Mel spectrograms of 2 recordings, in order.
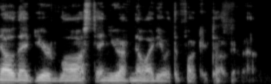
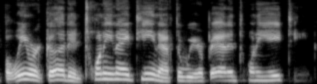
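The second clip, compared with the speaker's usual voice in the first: higher mock voice of a defensive fan; mocking a viewer; 7 semitones higher, 3 dB louder than usual. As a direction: parody his excuse, a little whiny. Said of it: "started telling me".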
